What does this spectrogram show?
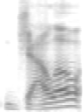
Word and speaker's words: giallo: But when you look at the history of slasher films, before Black Christmas, you have how do you pronounce it? Giallo, I think is how you pronounce it.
